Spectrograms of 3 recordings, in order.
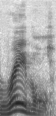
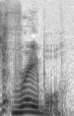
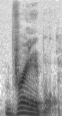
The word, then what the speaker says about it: Vrabel: Coach Vrabel. Okay. Vrabel. Yeah. Thank you. With the V. You have to pronounce the V.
